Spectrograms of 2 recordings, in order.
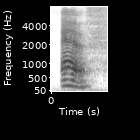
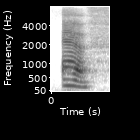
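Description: Both takes have the same delivery.

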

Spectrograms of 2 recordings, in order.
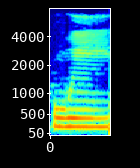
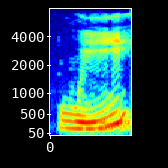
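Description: First: The syllable is said in its base tone. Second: The syllable is said with a changed tone. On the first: "ปออุยอปุย" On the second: "ไม่จัตวา ปุ๋ย"

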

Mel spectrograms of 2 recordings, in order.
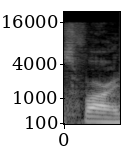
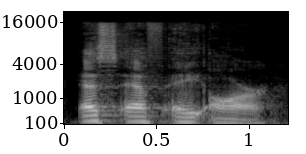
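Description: First: The name is said as a single word. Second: The name is spelled out letter by letter. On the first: The speaker calls it wrong. "it's not SFAR" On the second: The speaker calls it right. "it's just S-F-A-R"

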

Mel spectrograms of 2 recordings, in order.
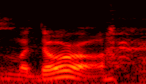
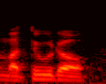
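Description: First: It is said with an English pronunciation. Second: It is said with a Spanish pronunciation. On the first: The speaker calls it wrong. "I'm gonna call it Maduro" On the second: The speaker calls it right. "I was like Maduro"

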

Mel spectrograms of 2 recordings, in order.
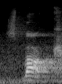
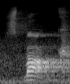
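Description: The two takes are said the same way.

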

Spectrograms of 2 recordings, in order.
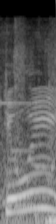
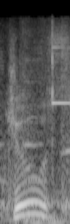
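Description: First: It has a short u vowel and ends in y. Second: It has a long oo vowel and ends in s. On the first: The speaker calls it wrong. "ไม่ใช่จุ้ย" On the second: The speaker calls it right. "ต้องออกเสียงสระอู"

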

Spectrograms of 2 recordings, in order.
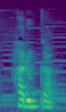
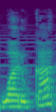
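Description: First: The name begins with an h sound. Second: The name begins with a w sound. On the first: The speaker calls it right. "tapi Haruka" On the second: The speaker calls it wrong. "ini bacanya bukan Waruka"

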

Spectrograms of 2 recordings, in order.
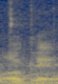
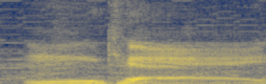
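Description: First: It is said in a casual, dismissive tone. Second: It is said in a condescending tone. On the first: The remark is acknowledged without much interest. "Kind of like my dismissive, just, I acknowledge what you're saying" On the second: The other person's remark is looked down on. "If I was wanting to be condescending, I'd be like, oh, okay"

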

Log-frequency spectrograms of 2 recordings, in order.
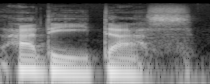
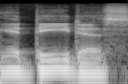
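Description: First: The name is said in a non-American pronunciation. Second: The name is said in an American pronunciation. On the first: The speaker calls it right. "it's Adidas, Adi Dassler" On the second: The speaker calls it wrong. "all those Americans saying Adidas"

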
